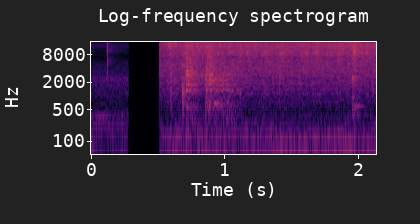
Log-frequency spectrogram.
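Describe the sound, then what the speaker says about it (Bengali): Mixed vegetables (bottle gourd, pumpkin, eggplant, pointed gourd and carrot) sizzle loudly in mustard oil in a wok with dry chilli, bay leaf and panch phoron while being stirred, with a brief dropout near the start. "সবজিগুলো দিয়ে ভালো করে ফ্রাই করে নেব।"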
